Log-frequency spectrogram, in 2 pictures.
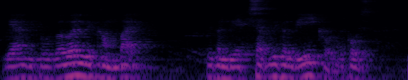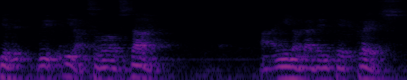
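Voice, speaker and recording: As a discussion guest, an older man from Guyana speaks with a fairly low, dark voice, fairly even intonation and a moderate pace. He rambles casually in his Guyanese accent, frequently adding "you know what I mean?" Faint noise and room echo are audible.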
